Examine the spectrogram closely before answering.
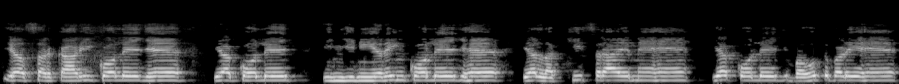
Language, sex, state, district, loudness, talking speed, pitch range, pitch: Hindi, male, Bihar, Lakhisarai, -13 LUFS, 120 wpm, 185-190 Hz, 190 Hz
